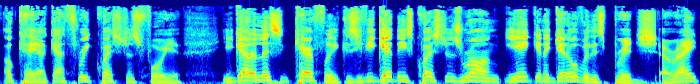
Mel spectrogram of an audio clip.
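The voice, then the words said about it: Danny DeVito, Italian-American accent impression. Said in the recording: “That is quite a good Italian-American accent, even though that's not normally how you speak, Danny DeVito.”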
